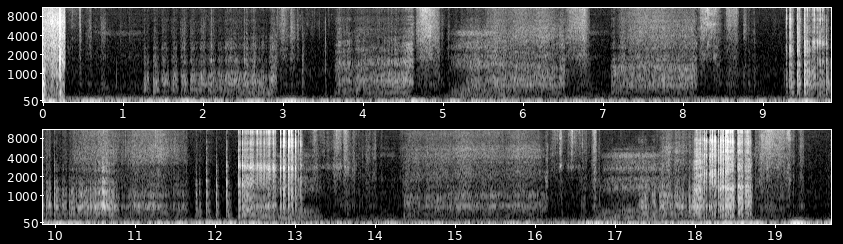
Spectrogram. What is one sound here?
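A pen scratches on paper in short strokes.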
